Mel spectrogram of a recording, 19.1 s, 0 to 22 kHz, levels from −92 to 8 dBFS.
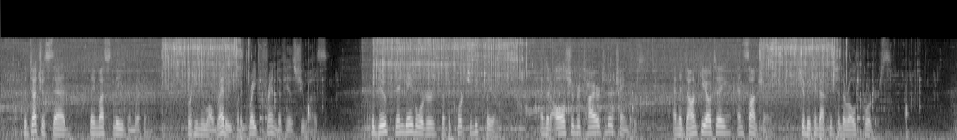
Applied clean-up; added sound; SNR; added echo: none; Fill (with liquid) / Sink (filling or washing); 3 dB; none.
